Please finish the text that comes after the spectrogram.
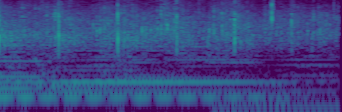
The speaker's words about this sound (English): And then to his beautiful wife, Lady Scott, give her a big hand clap.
